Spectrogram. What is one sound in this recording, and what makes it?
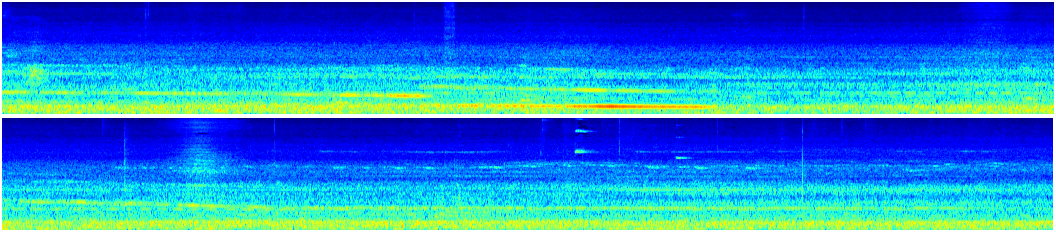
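An electric commuter train rumbles along the rails, heard from inside as it slows into a station.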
